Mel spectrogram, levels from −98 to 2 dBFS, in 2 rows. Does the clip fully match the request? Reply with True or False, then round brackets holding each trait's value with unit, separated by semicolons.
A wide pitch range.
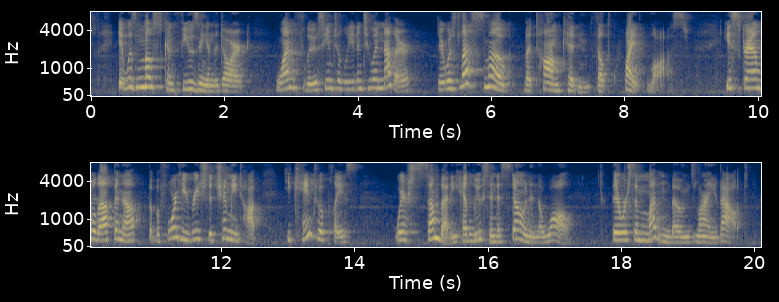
True (6.1 semitones)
